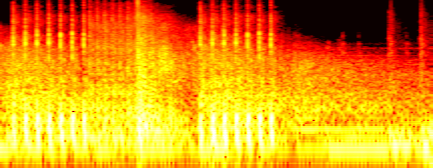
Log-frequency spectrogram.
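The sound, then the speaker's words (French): Rapid automatic gunfire in a shootout on a Belgian motorway: two tight volleys of loud, sharp cracks separated by a single heavier blast, fading into a low rumble. “C'est un déchaînement de coups de feu.”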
